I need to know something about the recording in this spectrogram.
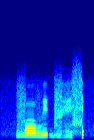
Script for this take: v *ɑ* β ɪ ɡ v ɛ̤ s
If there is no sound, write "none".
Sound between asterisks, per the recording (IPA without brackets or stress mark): ɔ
